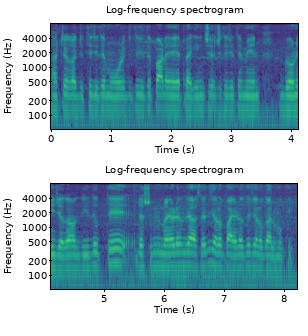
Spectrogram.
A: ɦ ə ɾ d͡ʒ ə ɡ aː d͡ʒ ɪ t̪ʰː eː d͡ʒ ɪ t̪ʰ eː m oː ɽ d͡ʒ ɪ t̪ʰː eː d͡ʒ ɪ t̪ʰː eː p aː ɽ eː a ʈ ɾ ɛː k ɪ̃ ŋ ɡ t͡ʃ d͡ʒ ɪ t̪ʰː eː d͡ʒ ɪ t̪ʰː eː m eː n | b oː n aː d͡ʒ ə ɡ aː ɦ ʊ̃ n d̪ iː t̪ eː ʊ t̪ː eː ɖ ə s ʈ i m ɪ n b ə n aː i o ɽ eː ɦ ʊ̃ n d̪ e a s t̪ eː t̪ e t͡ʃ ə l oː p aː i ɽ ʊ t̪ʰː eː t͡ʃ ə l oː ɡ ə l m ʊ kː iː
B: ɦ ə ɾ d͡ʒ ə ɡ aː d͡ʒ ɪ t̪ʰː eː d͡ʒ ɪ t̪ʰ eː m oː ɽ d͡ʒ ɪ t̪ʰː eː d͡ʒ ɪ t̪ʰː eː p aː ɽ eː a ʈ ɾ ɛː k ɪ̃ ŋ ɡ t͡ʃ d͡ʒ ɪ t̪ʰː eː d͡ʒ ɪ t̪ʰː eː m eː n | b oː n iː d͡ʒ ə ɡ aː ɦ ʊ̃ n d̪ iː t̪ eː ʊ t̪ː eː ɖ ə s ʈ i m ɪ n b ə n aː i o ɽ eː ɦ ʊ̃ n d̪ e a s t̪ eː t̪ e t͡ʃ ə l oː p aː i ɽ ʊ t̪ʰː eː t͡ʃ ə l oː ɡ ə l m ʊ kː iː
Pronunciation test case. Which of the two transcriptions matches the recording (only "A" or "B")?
B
